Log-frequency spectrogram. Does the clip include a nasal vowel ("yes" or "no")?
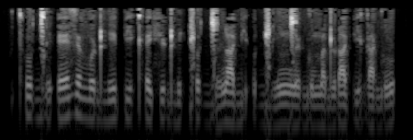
no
